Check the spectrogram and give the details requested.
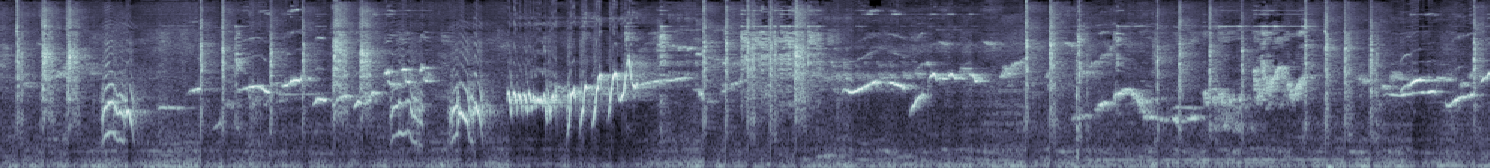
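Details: White-rumped shama, a caged songbird, calling loudly to provoke other birds to sing: varied whistled phrases sliding up and down, rising slurred notes and sharp broadband clicks and chatters, with low background rumble.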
